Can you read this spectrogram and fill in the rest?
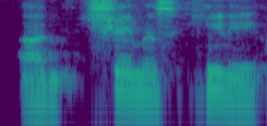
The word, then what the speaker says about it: Seamus Heaney: You demonstrate what Irish poet Seamus Heaney,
